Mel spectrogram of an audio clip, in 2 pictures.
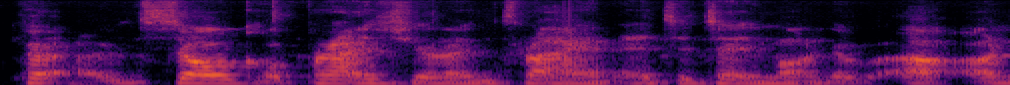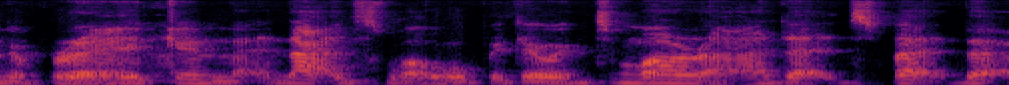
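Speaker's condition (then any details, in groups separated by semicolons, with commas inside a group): Disability affecting speech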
